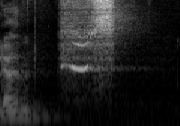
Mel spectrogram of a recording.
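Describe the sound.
A brief vocal sound leads into a short, sharp whistle, a single piercing note with a slight bend, imitated by a voice, fairly loud before trailing off into quiet.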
